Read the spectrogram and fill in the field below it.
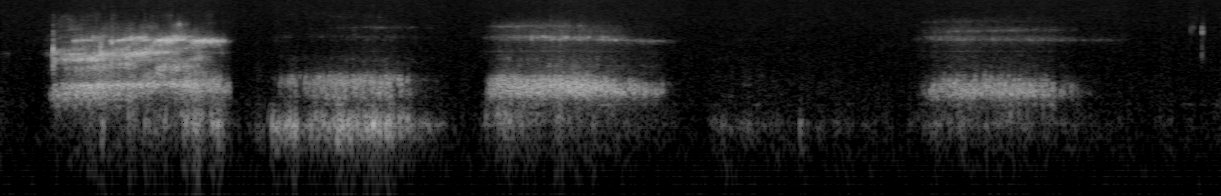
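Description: Slow, deep yoga breaths, each long inhale or exhale a soft airy rush, four in all with short pauses between, close and alone in a quiet room.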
